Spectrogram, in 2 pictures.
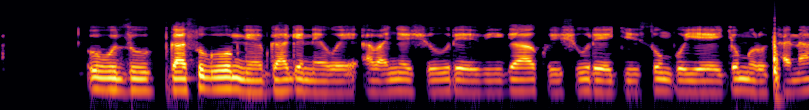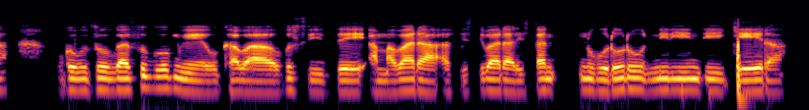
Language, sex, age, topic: Rundi, male, 18-24, education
